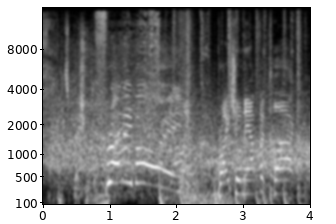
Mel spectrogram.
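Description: Football highlight clip playing at low volume: background music with a voice over it.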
